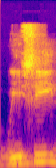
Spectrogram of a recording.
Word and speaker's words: Wiese: this man's life um he uh called himself Michael weesee that's that's the pronunciation I heard from him but he answered Michael Weiss and uh was fine with that too but um that's really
